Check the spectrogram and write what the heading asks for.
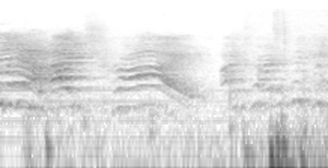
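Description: A child's voice making high, gliding play sounds or exclamations without clear words, followed near the end by a dull thump.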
